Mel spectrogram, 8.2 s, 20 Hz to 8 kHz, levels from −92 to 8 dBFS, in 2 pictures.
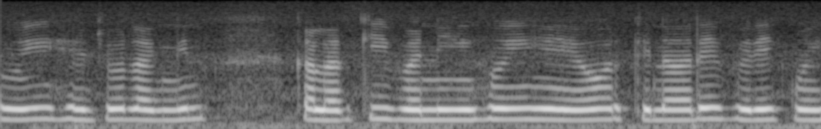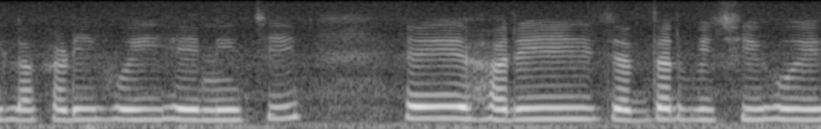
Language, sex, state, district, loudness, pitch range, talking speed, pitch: Hindi, female, Haryana, Charkhi Dadri, -15 LUFS, 240-255 Hz, 160 wpm, 245 Hz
